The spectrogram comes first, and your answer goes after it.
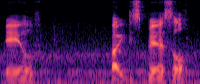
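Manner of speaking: softly testing an Australian accent; low, quiet Australian practice words; Australian accent warm-up. Shown as a demonstration. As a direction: feel out Australian vowels under your breath. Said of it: "but the wrong accent".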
